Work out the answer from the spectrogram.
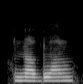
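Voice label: "h3nobhlon", Proto-Indo-European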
